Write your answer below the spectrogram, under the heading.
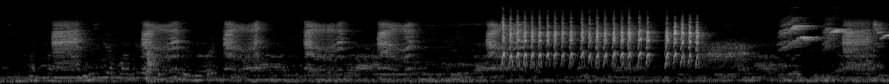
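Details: Calls of a female greater green leafbird, played to prompt males to sing: a series of rasping squawks about every second, then a fast rattling run of pulses, ending in further harsh notes over background hum.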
